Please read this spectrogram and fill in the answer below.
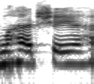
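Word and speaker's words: ಮಹರ್ಷಯಃ: ದೊಡ್ಡದಿದೆ ಪ್ರಭವಂ ನಮ ಮಹರ್ಷಯಹ ಮಹರ್ಷಯಹ ನೋಡಿ ಬಿಡಿಸಿದಾಗ ಮಹರ್ಷಯ ಮಹಾಋಷಿಯ ಅಂತ ಆಗುತ್ತೆ ಅದು ಮಹರ್ಷಯಹ ಅಂತ ಹೇಳಿ ಯಹ ವಿಸರ್ಗ ಇರೋದರಿಂದ ಅ ಉಚ್ಚಾರಣೆ ಬರುತ್ತೆ ಮಹರ್ಷಯಹ ಅಹರ್ಮಾದಿರ್ಹಿ ಅಹರ್ಮಾದಿರ್ಹಿ ಇದನ್ನ ಬಿಡಿಸಿದಾಗ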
